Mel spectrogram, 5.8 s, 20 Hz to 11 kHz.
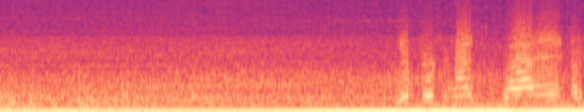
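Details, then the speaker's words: Rampy 80 hp engine built from mostly used parts, at its first start, with good oil pressure: a strong, even low drone climbing slightly, firing steadily with no knocks or misses; the owner thinks one side flooded. Normal running. "damn good, if you ask me. Listen to that thing. Little 80 horsepower monster right there."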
